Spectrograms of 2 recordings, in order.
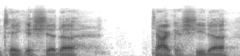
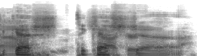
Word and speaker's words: Takeshita: So, also, I can't pronounce his name. Takashita. He wins a match too. Wow. Takeshita.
